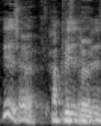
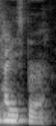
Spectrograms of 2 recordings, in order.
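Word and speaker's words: Happisburgh: Happisburg, which is Haysborough. It's Haysborough.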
